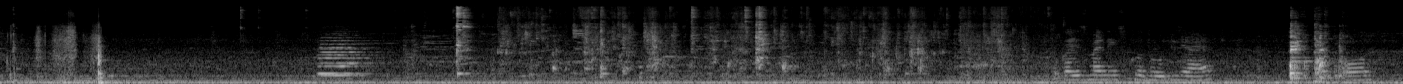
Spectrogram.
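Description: Metal dishes clink and clatter.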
